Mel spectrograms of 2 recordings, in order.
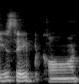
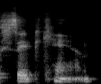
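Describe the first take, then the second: First: It is said the classy, posh way. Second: It is said the Southern US way.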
